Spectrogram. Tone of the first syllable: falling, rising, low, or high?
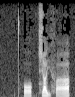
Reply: rising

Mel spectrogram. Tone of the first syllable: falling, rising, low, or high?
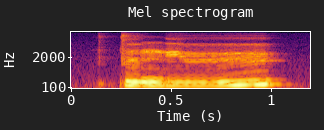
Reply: low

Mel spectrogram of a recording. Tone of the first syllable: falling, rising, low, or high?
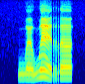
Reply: low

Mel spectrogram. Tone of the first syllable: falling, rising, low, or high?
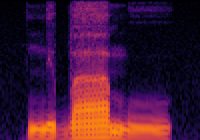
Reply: low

